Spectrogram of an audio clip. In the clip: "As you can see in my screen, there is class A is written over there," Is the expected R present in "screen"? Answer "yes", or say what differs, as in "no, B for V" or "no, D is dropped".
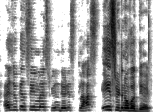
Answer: yes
